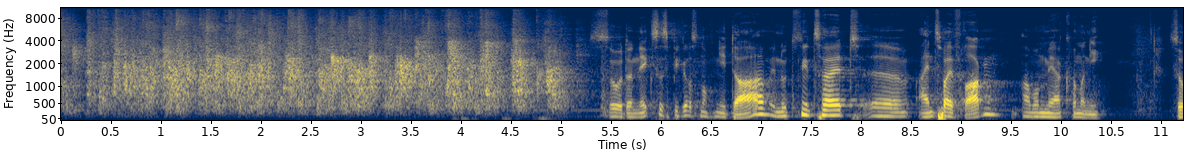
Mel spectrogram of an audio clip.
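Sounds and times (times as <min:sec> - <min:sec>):
audience applause: 0:00.0 - 0:05.3
speech: 0:05.5 - 0:10.5.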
